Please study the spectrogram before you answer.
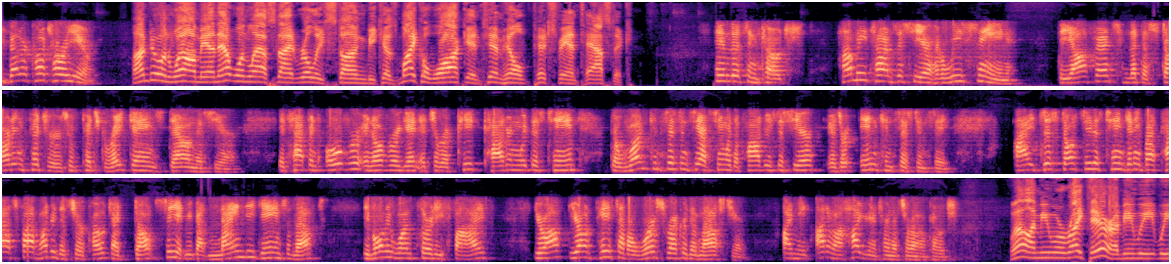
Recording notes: Takes phone calls from upset Padres fans.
